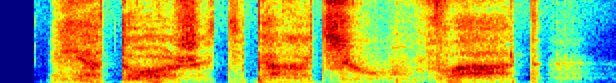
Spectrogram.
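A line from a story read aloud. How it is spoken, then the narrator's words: Passionate breathy whisper. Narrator (Russian): жарко прошептала секретарша, тяжело дыша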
